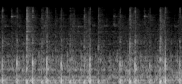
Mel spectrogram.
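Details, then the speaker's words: Yamaha Virago XV1100 V-twin idling steadily with its uneven-firing thumps and no misses or coughs, after replacing the regulator rectifier behind a long-term intermittent cough and splutter; normal idle, first test in the garage. "wow this is running nicely as you now change the regulator rectifier"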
